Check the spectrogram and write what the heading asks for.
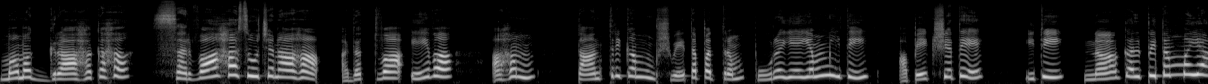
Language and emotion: Sanskrit, surprised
